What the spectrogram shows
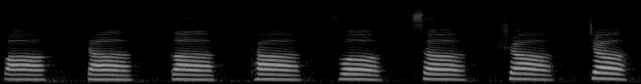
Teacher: ये voiceless sounds होती हैं, इनमें ज़्यादा आपको मेहनत नहीं करनी पड़ती। इनके अंदर आप महसूस भी करेंगे कि आपका ग्लॉटस जो है वो फुल तरीके से खुला हुआ है, और ऐसा लगता है कि वोकल कॉर्ड्स जो हैं वो एक दूसरे से बहुत ज़्यादा दूर हैं।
